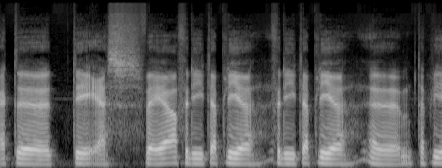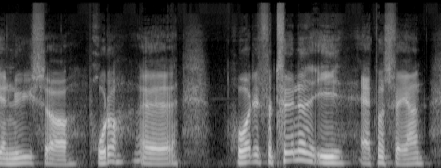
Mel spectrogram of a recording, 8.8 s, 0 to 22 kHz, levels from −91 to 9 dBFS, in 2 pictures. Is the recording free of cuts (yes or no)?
no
